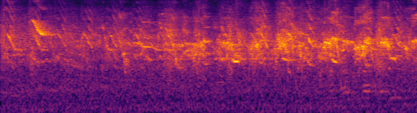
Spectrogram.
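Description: Common myna chatter: a dense, continuous run of harsh squawks, gurgles and creaky notes overlapping quickly, as if several birds call together.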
